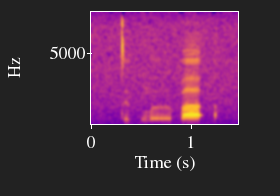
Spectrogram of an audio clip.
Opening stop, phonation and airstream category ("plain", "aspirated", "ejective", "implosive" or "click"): plain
